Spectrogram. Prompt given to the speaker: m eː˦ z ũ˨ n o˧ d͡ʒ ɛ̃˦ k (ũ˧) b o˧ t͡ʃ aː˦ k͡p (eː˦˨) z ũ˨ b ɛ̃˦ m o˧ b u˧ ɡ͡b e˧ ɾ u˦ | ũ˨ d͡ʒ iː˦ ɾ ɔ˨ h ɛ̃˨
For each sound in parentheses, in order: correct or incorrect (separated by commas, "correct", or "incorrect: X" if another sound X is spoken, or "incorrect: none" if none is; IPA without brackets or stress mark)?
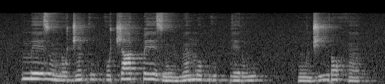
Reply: incorrect: u˧, correct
